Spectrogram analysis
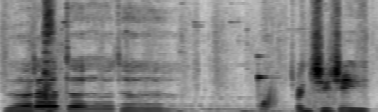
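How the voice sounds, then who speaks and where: Young woman, game streamer, casual commentary, higher voice, playful sing-song bursts, faint music behind. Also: drawn-out words, darkish tone. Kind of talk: casual live commentary while gaming.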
